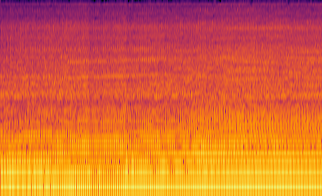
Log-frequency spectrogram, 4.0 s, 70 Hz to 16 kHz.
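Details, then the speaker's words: 2024 Bajaj Pulsar N150 engine, stationary test revved up to about 6000 rpm: smooth, even note rising in pitch with no knocks or rattles. Very little vibration; normal revving. "यहां पर देख सकते हैं तो अभी आपने देखा हम 6000 तक आरपीएम इसका ले चुके हैं और यहां पर आप देख सकते हैं बिल्कुल ही कम वाइब्रेशन थी यहां पर भी"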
